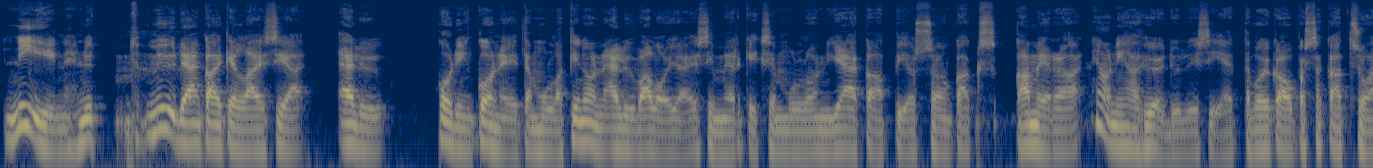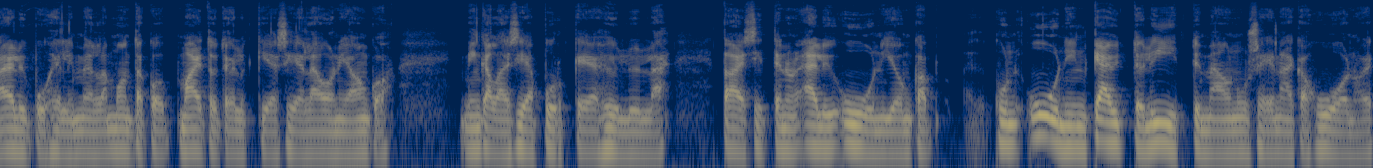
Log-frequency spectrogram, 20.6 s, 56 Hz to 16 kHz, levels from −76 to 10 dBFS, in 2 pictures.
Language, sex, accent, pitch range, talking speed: Finnish, male, native, 100-115 Hz, 135 wpm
